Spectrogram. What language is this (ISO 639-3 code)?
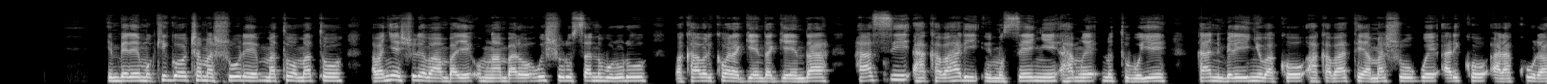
run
